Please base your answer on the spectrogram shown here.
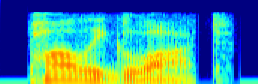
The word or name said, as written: polyglot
